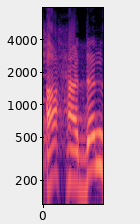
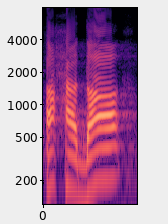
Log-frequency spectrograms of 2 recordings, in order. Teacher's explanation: دو زبر کی تنوین کو وقف میں الف سے بدل دیں گے، کہیں گے وقف بالابدال، مع الالف، گڈ۔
